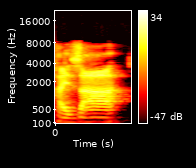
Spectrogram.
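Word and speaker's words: Paisà: Um so yeah, Paison, the English title Pisa, the Italian title, um with an accent on the the last a um came out in 1946.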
